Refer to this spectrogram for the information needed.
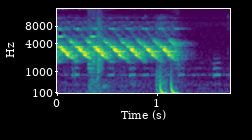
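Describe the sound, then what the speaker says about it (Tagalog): Anti-theft alarm on a Yamaha Sniper 155 motorcycle after remote locking, loud warbling electronic siren tones sweeping up and down for over a second, with a couple of low thumps, then fading. "Kasi nag-alarm yung motor, hindi po titigil yan."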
